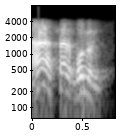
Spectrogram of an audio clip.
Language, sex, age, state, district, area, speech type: Bengali, male, 30-45, West Bengal, Paschim Bardhaman, urban, conversation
